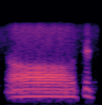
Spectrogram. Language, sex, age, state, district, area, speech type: Assamese, male, 60+, Assam, Golaghat, rural, conversation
